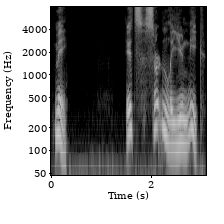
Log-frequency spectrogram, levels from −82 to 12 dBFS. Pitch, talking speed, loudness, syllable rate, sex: 145 Hz, 75 wpm, -19 LUFS, 4.4 syllables/s, male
